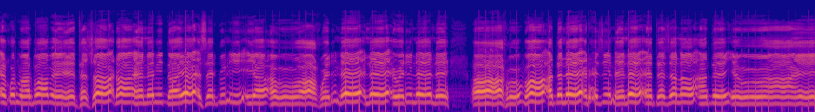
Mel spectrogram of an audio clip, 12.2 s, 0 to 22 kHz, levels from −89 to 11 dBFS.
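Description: From 0.13 s to the end of the clip there are periodic USB or driver dropouts: every 0.1 s a tiny slice of audio is lost and replaced with silence, most likely because something stalls the USB bus or the audio driver on a fixed schedule. The result is a steady ten-per-second train of ticks that can only be heard while sound is present and vanishes in quiet passages.

At 1.93 to 2.00 s a short stall from a late packet occurs. A packet failed to arrive on time, the jitter buffer emptied, and the receiver held the last bit of sound for about 46 ms until the data turned up, then resumed where it had stopped. Nothing is missing, but the sound hangs briefly with a slight buzz or dip, and everything after it runs 46 ms later.

From 7.42 to 7.96 s there is a jitter buffer speed-up. The buffer was holding more audio than its target, so the receiver cut out many short pitch-period-length pieces in a row, removing roughly 50 ms in total. 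Playback runs about 9 % fast through this stretch with the pitch unchanged, which gives a hurried, compressed feel.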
